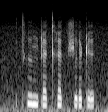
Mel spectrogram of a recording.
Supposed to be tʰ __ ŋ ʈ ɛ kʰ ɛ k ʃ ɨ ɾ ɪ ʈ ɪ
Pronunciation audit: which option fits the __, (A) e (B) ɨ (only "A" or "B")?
B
